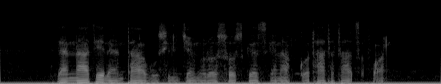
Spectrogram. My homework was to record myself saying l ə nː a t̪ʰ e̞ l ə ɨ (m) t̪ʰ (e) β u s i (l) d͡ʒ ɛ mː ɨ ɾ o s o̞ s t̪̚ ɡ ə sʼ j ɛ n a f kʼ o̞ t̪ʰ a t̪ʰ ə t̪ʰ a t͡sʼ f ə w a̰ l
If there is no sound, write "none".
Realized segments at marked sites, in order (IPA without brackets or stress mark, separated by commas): n, a, l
